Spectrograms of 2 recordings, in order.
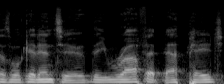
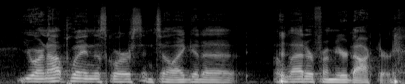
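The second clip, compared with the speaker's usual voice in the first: normal talking voice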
